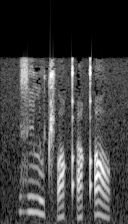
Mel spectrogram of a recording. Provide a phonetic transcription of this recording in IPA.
zi˥lu˧t͡ʃʼɔ˩˥ qʼe˩˥qʼɔ˥˩

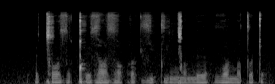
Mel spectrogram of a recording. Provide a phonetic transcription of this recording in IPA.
ʔœǀɔ zɔǃʰøzɑ zɔqɔʈzʲotʲɔ ŋ͡ǀɔnɵ | ðˤonytˤiʈ

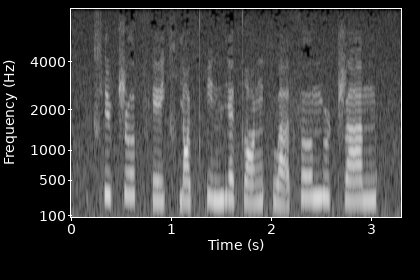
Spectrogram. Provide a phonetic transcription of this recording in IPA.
t͡ɕʰi˥ʈ͡ʂɤ˥ t͡sʰe˧˥ɪ̯t͡ɕʰjɑ˧ʊ̯t̪ʰi˥˧ n̪jɛ˥˩t̪ɑ˧˥ŋswä̰˨˩ sɤ˥n̪u˥˩ ʈ͡ʂa˥n

